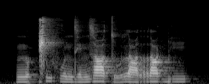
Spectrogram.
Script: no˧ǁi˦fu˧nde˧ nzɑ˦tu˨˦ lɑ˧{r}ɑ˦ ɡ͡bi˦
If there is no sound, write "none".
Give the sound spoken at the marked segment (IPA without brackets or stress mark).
r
